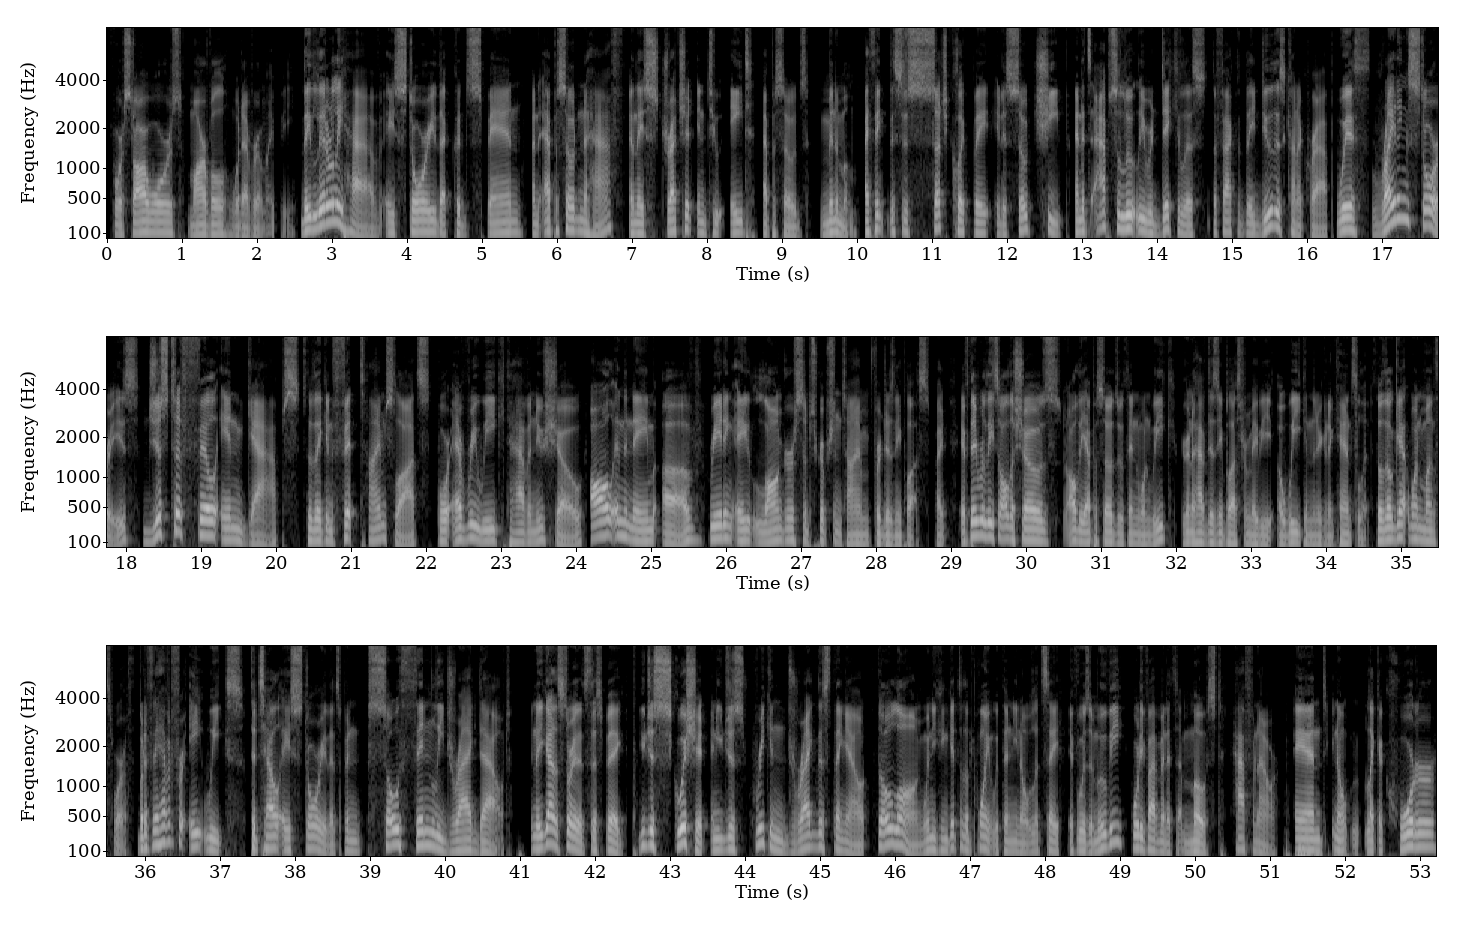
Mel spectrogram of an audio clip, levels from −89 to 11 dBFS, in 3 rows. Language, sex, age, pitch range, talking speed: English, male, 30-49, 95-120 Hz, 220 wpm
